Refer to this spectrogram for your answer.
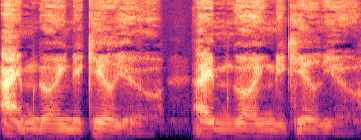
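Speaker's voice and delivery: creepy, strange, scary put-on voice. Telling a story, voicing a guy who threatens the girl, in a weird scary put-on voice. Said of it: "I'm using a weird voice, so it's more scary".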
